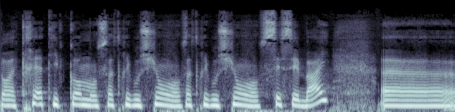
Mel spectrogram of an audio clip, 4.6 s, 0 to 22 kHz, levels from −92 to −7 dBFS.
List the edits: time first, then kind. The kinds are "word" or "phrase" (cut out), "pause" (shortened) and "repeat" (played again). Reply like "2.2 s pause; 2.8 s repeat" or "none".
1.8 s repeat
